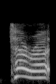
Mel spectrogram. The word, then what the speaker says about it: terror: Terror is a 2-syllable sound, and usually the tendency is to be stressed on the first syllable.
